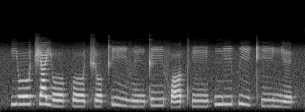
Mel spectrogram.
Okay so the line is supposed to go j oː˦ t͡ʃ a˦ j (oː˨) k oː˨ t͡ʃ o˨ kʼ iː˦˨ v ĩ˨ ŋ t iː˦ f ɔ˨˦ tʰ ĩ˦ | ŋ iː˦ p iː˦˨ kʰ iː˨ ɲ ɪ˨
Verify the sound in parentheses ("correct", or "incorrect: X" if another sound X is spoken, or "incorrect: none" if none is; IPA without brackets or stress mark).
correct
